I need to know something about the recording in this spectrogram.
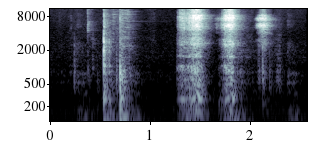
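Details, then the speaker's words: Vevor model 5120 plunge router, motor off: short dry scraping bursts each time the plunge moves after releasing the plunge lever; owner suspects something rubbing against the threads on a screw, plunge still functions okay. "I'm not sure about this noise. Sounds like something's rubbing against the threads on this screw. It seems to function okay. Just has this weird noise."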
